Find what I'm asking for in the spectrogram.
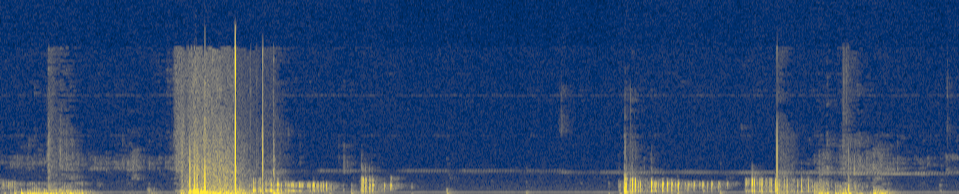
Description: My belly start to growl a lot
